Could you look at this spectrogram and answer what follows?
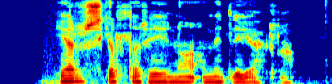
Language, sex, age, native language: Icelandic, male, 18-19, Icelandic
